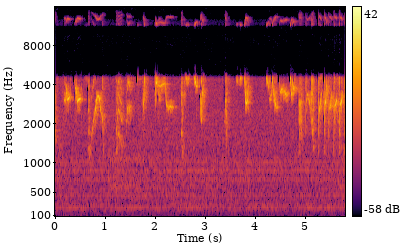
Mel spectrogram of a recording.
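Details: Pet yellow-fronted canary singing indoors, a fast and varied stream of high chirps, buzzy trills and clear descending whistles delivered almost without a break.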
